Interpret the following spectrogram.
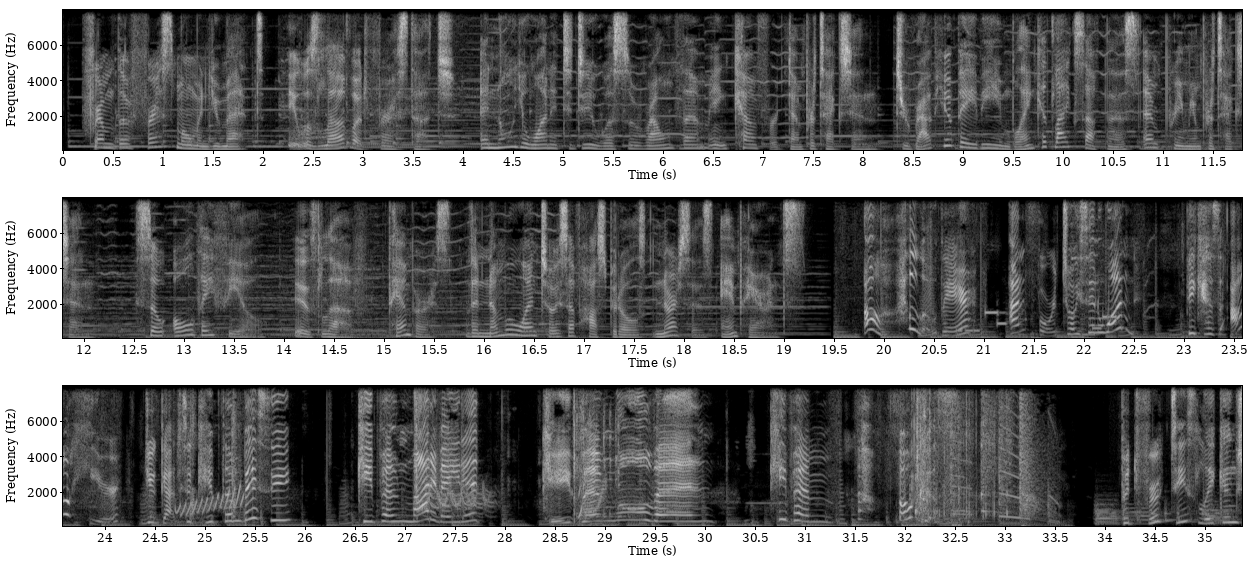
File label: EN commercial no bilingual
